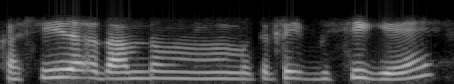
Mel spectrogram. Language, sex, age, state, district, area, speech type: Santali, female, 18-30, West Bengal, Purulia, rural, conversation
